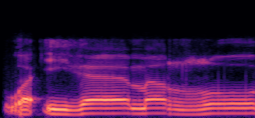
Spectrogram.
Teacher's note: Sifat dari huruf ro ini adalah sifat dia punya sifat tikror gitu ya. Artinya bergetar. Bergetar secara berulang.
